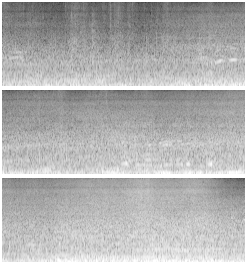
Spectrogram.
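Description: Outdoor background of low wind rumble on the microphone and street traffic, swelling louder over the last two seconds or so.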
